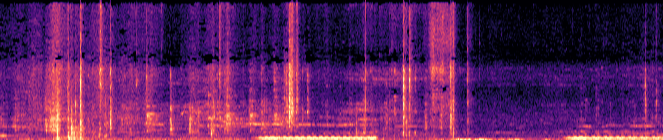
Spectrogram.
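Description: A low, steady buzz sounds twice, each lasting a little over a second and about two seconds apart. Light handling clicks come before it and a soft thump falls between the two buzzes.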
